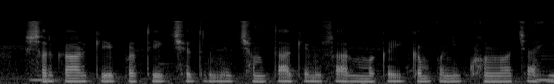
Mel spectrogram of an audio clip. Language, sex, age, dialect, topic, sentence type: Maithili, female, 18-24, Angika, agriculture, question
